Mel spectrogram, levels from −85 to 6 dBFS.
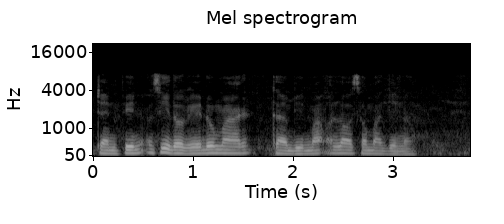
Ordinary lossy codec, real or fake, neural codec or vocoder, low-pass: none; fake; codec, 16 kHz, 4 kbps, FunCodec, trained on LibriTTS, 50 frames a second; 7.2 kHz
